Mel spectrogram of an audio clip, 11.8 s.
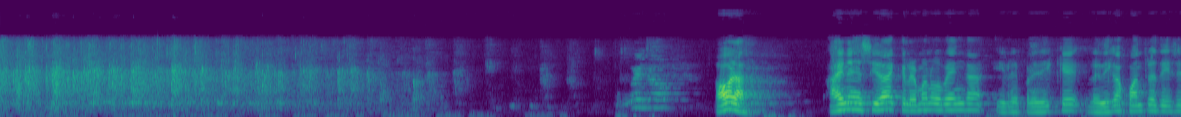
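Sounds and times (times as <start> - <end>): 
crowd clapping: 0.0 - 6.0
speech: 6.4 - 7.6, 8.3 - 11.7.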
